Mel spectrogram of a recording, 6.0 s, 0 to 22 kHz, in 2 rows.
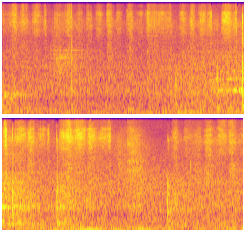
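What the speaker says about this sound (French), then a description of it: "Je vais écrire en petit 2." Chalk or marker writing on a board during a French physics lesson, soft scratchy strokes at moderate level over quiet room noise, with a couple of brief taps near the middle; no speech.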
